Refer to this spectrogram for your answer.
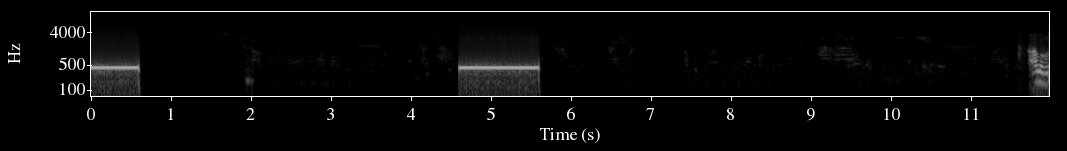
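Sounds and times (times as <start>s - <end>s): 
telephone tone electronic beeps after a dropped call: 0.0s - 0.6s, 4.6s - 5.6s.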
